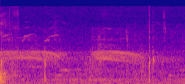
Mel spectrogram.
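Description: A bird calling twice, each a drawn-out, arched call of about half a second, with a short sharp knock near the end.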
